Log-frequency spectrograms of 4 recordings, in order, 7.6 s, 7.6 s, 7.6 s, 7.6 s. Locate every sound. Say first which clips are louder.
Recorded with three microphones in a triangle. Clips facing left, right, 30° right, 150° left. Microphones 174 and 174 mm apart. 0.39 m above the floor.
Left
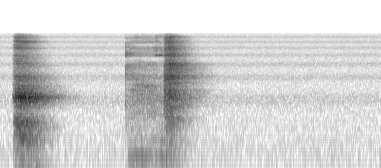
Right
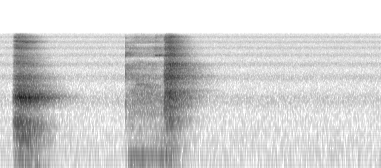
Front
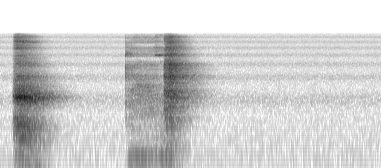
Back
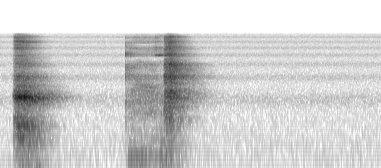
0.2 s breathing: even, back 1 dB; 50° right, 1.3 m
2.5 s a camera shutter: right 1 dB, back 1 dB; 155° right, 0.6 m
